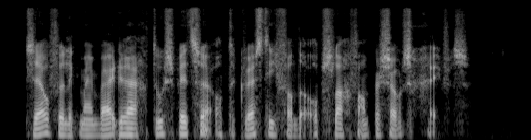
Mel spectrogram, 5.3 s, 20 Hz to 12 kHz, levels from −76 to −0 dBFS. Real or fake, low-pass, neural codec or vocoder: fake; 9.9 kHz; vocoder, 22.05 kHz, 80 mel bands, Vocos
